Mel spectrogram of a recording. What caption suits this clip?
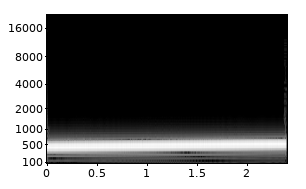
Short wailing alarm.
siren, alarm, wail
